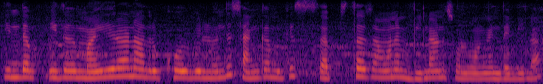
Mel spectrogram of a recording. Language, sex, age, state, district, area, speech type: Tamil, female, 30-45, Tamil Nadu, Mayiladuthurai, urban, spontaneous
